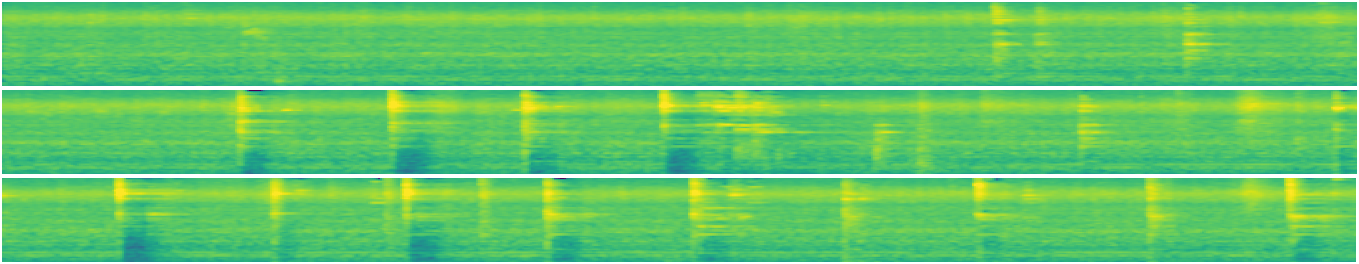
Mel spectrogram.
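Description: Irregular sharp metal taps and clinks of hand work on a sand-casting mould, starting about five seconds in and coming more often from about eight seconds on, over a steady mechanical drone.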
